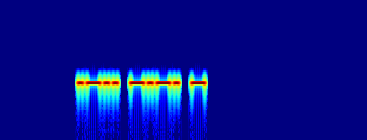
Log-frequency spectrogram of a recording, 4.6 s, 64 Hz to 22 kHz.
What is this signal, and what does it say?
Morse code, heard as a keyed tone, about 22 wpm, 700 Hz. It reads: LCT
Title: USA Call Sign Postfixes - 3 Letters 22wpm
